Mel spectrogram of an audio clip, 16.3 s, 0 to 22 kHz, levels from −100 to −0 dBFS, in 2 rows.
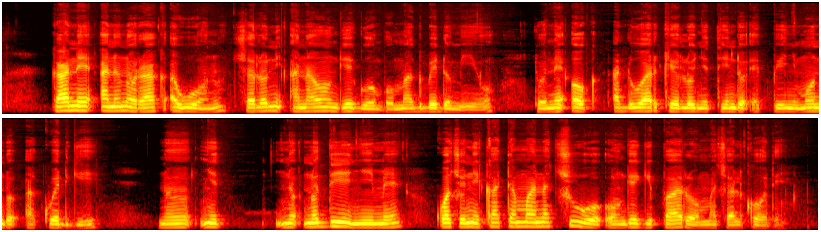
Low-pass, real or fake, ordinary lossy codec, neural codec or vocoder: none; fake; none; vocoder, 44.1 kHz, 128 mel bands every 512 samples, BigVGAN v2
